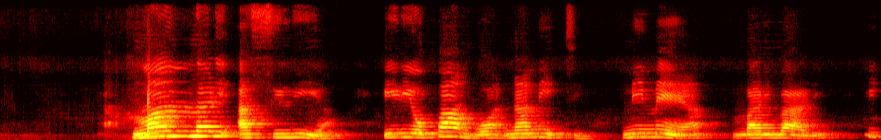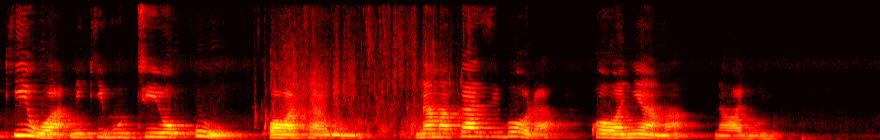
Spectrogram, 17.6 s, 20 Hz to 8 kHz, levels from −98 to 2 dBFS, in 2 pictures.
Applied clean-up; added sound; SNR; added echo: neural separator model SepFormer DNS4.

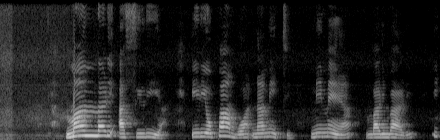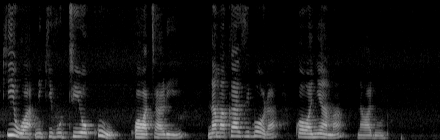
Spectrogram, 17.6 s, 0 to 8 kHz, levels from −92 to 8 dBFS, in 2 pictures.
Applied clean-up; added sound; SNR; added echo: none; none; none; none.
